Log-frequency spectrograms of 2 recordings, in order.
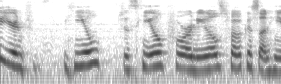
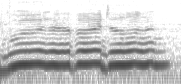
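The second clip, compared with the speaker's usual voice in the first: drawn-out, higher wail of dismay; mock despair; 5 semitones higher, much slower than usual. Reader voicing a man falling apart in despair, mock wailing. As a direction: wail it slowly in mock anguish. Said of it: "He's like".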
